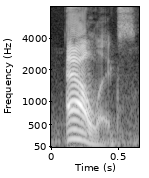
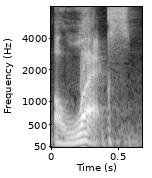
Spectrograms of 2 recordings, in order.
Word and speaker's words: Alex: Okay, the accent is on the first part, Alex, not Alex.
